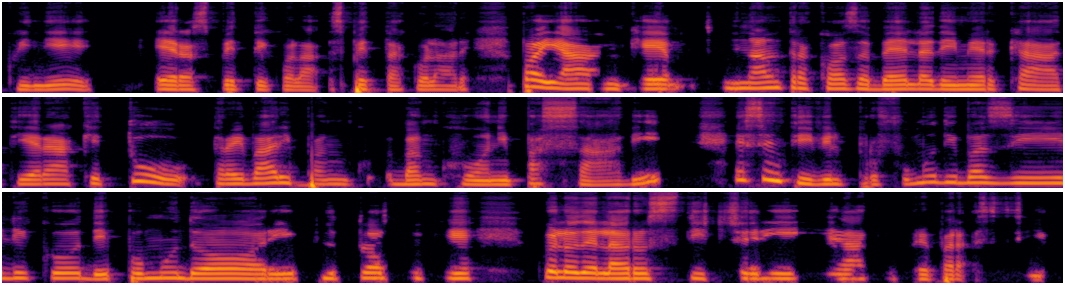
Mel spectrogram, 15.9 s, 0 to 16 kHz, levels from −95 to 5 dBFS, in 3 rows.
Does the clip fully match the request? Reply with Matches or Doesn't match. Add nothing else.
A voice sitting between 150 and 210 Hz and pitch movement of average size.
Matches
